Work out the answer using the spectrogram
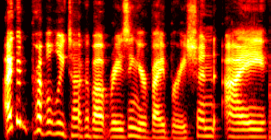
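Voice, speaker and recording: A woman's voice: on the low side, very animated, brisk, a bit bright. A woman appearing as a psychic guest on a live talk show, speaking in an easygoing way. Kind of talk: casual live chat.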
